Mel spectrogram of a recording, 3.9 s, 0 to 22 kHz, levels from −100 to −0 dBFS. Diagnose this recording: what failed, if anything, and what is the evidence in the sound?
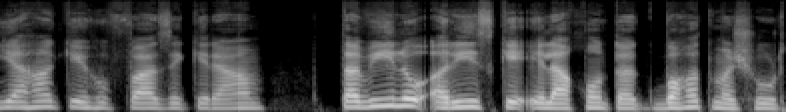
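The failure is in call processing: a microphone volume step-up at 1.2 s. The speech and the background noise both jump by about 6 dB at once, which points to the software raising the device's input gain in a single step rather than a change at the source.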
